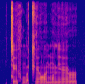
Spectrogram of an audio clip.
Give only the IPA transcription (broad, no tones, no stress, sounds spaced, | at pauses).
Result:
c e f ŋ ʌ t͡ʃ ẽ lˠ ĩ m õ lʲ ɛ̃ ɹ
